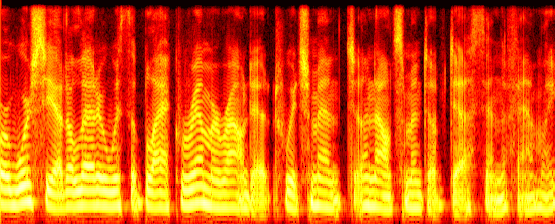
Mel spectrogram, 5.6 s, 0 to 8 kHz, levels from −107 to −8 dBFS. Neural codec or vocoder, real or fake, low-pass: none; real; 7.2 kHz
